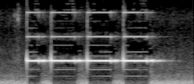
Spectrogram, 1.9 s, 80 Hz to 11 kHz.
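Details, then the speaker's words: Sears 302.57475 smoke alarm with silencer triggered, now sounding reliably; shrill steady high tone over a second with sharp pulses, pitch heard as about F sharp. Normal alarm tone. "you know to me it sounds more like F sharp but again before sometimes my hearing in that range is like half step lower and it should be"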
